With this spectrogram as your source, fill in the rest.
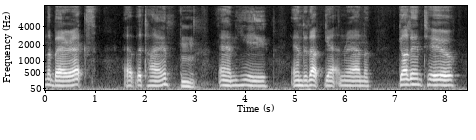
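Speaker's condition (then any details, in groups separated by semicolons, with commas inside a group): Cerebral palsy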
